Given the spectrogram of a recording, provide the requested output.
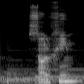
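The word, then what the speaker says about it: סולחים: sea presente y la yod y la mem al final, ese sonido im, es lo que le da el plural masculino a las palabras hebreas. Entonces, aquí se lee como soljim.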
